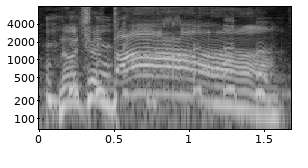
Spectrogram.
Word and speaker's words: Notre Dame: The Dame in Notre Dame is pronounced like Greg says Dom in Fast and Furious. Dom! Notre Dame!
